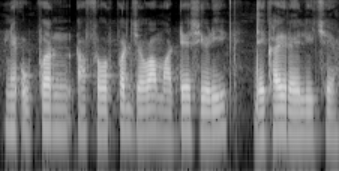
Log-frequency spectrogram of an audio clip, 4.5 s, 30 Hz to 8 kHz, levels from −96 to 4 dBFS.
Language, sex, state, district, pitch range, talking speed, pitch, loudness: Gujarati, male, Gujarat, Navsari, 105-120 Hz, 145 wpm, 115 Hz, -19 LUFS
